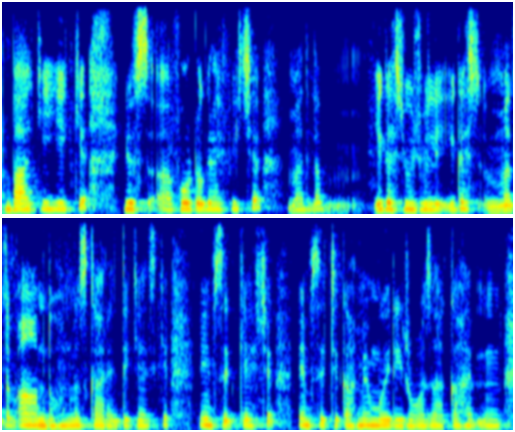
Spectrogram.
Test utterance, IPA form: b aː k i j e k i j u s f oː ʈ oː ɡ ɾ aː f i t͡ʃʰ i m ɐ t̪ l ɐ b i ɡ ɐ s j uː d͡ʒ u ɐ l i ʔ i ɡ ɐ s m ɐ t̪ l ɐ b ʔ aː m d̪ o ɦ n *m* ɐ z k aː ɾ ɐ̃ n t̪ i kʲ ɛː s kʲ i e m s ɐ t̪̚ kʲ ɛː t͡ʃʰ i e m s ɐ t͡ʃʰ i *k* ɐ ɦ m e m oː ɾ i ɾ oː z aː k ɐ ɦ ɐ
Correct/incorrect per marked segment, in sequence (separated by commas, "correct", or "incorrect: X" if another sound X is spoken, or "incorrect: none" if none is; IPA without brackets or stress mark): correct, correct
